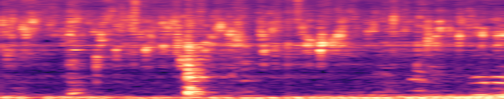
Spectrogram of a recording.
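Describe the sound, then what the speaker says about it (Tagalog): Eggplant frying in a pan for a home-cooked meal gives a continuous close-up sizzle and crackle, steady throughout with no voices. "Ano po yung nagpiprito ng talong."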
